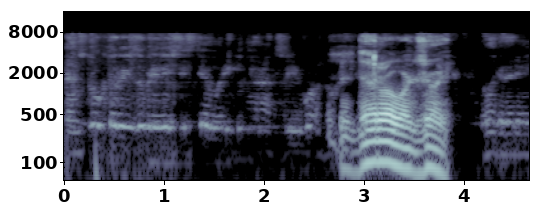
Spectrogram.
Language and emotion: Russian, neutral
